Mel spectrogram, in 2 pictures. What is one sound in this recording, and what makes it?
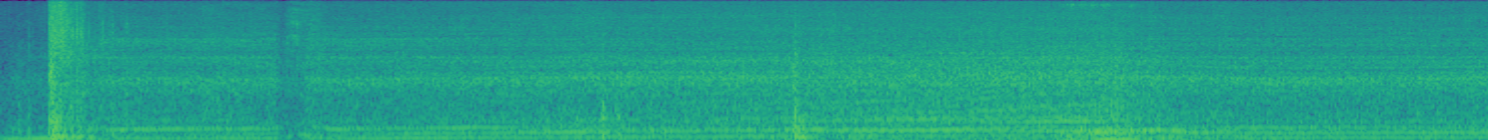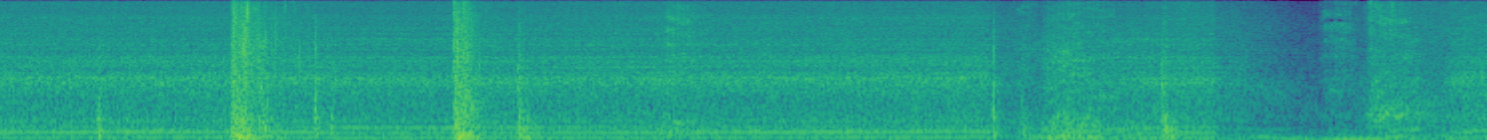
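Car tyres rumble on asphalt.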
